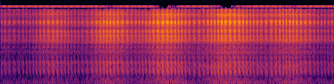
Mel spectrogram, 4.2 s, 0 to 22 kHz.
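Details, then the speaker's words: Driveline demo model with electric motor, u-joint yokes 90° out of phase; card on second shaft sprocket buzzes, swelling and sagging in pitch twice per revolution, about 85 times a minute, showing speed variation from a u-joint phasing error. "the rotating speed of the shaft varies one revolution ution of the shaft sounds like this as you can tell from the sound the shaft speeds up and slows down twice"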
